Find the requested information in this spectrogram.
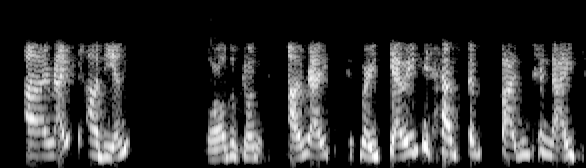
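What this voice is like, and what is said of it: Imitates another person's voice. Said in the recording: “my Bjork impression ... That's pretty good.”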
